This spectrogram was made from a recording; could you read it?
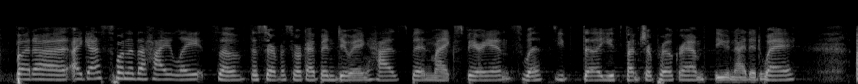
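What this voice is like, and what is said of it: Hoarse, fading voice from a cold. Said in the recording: “excuse my voice because I have a cold ... it's starting to get lost somewhere”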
